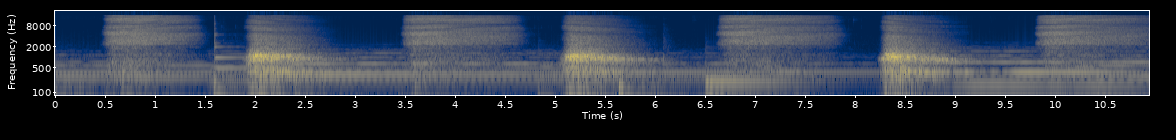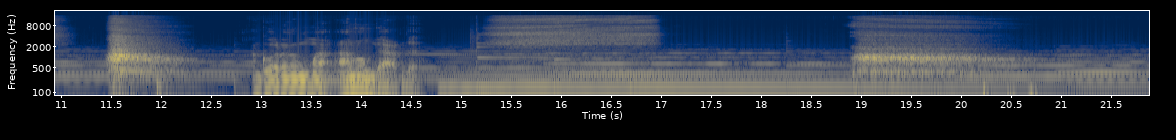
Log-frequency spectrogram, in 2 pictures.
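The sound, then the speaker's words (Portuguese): Four short, forceful, noisy breaths in a steady rhythm, loud, followed by a longer drawn-out noisy breath, done as a breathing exercise; a gentle tonal background hum runs underneath. “Quatro respirações rápidas e barulhentas e uma respiração alongada e também barulhenta.”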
